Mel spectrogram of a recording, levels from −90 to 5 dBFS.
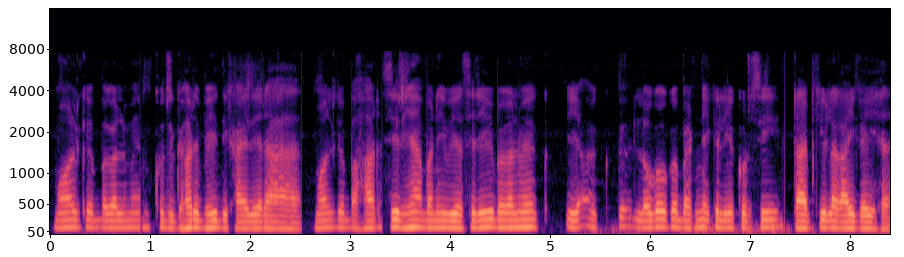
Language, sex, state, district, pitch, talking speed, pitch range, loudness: Hindi, male, Uttar Pradesh, Muzaffarnagar, 120 Hz, 255 wpm, 115-120 Hz, -20 LUFS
